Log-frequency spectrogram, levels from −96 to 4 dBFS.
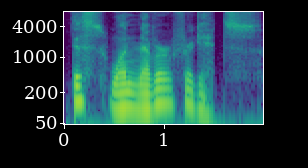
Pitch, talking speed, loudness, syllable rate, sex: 105 Hz, 120 wpm, -19 LUFS, 4.0 syllables/s, male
